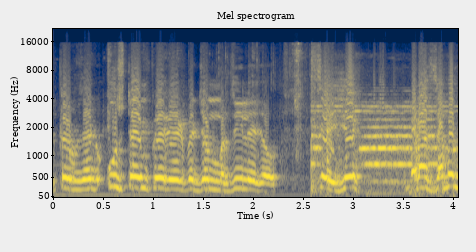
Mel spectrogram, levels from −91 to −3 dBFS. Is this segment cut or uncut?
cut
